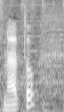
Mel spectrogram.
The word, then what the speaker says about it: NATO: Que viene a ser la OTAN, pero como lo pronuncian ellos, Nato.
